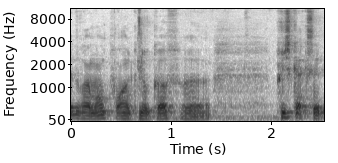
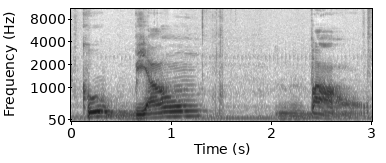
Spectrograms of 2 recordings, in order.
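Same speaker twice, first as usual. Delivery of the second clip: a light mock Chinese accent on the brand name; accent chinois imité; 4 semitones higher, much slower than usual. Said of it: "excusez mon accent chinois". (léger accent chinois imité)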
